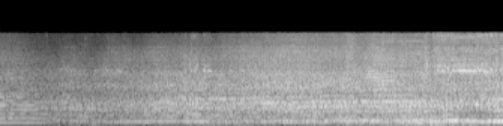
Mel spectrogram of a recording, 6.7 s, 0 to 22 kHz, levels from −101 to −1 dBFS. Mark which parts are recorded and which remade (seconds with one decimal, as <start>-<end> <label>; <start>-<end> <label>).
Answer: 0.0-6.7 recorded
